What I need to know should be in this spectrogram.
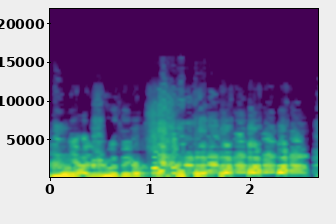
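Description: Several young men laugh loudly together.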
